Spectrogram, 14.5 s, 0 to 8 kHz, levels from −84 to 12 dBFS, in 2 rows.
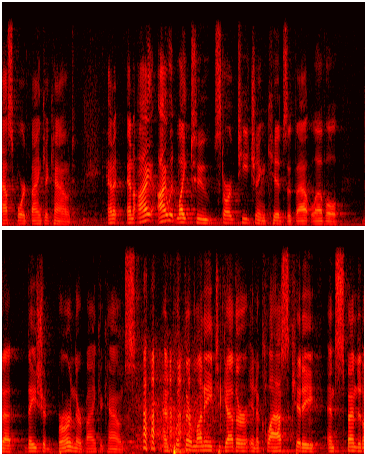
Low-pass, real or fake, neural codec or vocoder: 7.2 kHz; real; none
